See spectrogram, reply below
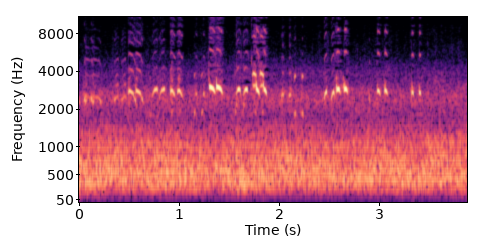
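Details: Osprey pair at a nest cam in Hellgate Canyon, Montana, during the last mating of the day at 8:39 PM on April 28, 2014: series of sharp, high chirping whistles in short bursts over a steady broadband hiss.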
